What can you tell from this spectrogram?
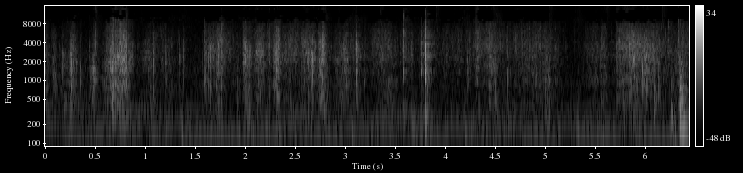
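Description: Scissors snipping through a padded paper mailer, then the paper envelope crinkling as it is pulled open and a hand reaches inside, in short sharp rustles with one loud one near the end. Background music with a steady bass line plays underneath.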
